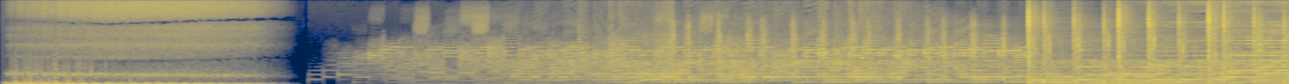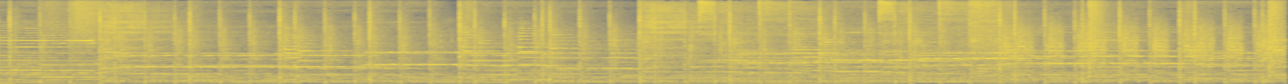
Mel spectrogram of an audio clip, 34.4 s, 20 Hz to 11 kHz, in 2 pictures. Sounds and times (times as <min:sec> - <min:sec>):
Music: 0:04.1 - 0:34.3.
